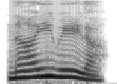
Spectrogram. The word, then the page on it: ನ್ಯಾವಳ: Kannada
